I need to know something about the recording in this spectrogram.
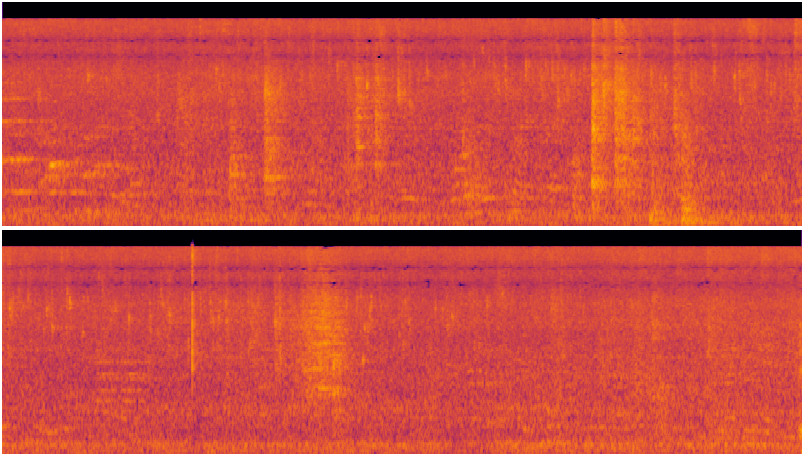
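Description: Plantain pieces for patacones deep-frying in a wide aluminium pan of hot oil, the oil bubbling and sizzling steadily, with a brief louder burst of kitchen noise about five seconds in.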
